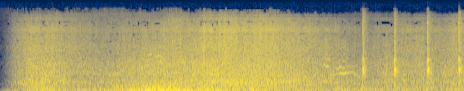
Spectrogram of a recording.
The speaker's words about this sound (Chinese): 这一出来就是海浪的声音。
